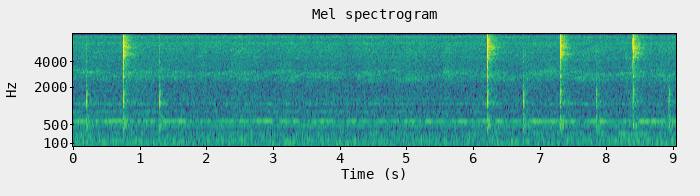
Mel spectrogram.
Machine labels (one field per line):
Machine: valve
